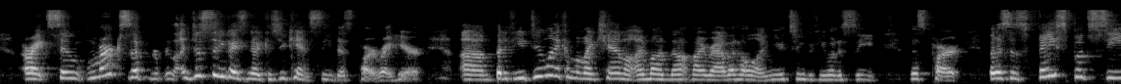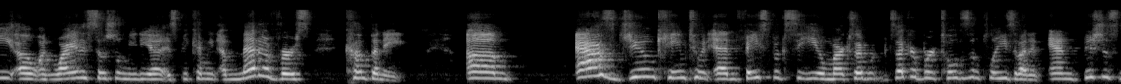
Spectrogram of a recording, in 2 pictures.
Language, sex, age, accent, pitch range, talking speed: English, female, 40-59, American, 240-300 Hz, 205 wpm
